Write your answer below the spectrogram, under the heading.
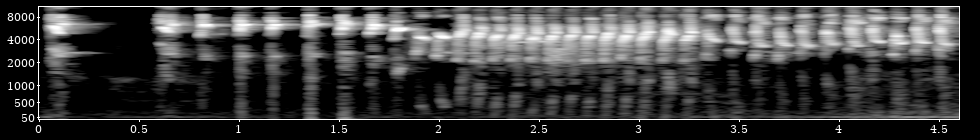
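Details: Sooty-headed bulbul in full song with a varied fill-in repertoire: a brief high note, then a series of whistled chirps that speeds into a dense, buzzy rapid trill lasting several seconds.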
